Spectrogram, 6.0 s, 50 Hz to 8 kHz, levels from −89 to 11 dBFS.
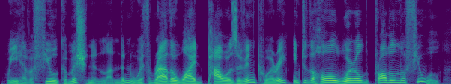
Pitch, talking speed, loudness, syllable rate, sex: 140 Hz, 200 wpm, -19 LUFS, 5.3 syllables/s, male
